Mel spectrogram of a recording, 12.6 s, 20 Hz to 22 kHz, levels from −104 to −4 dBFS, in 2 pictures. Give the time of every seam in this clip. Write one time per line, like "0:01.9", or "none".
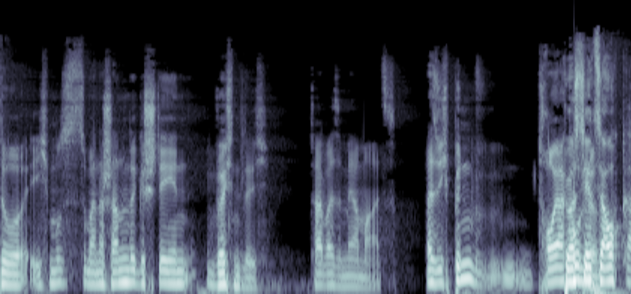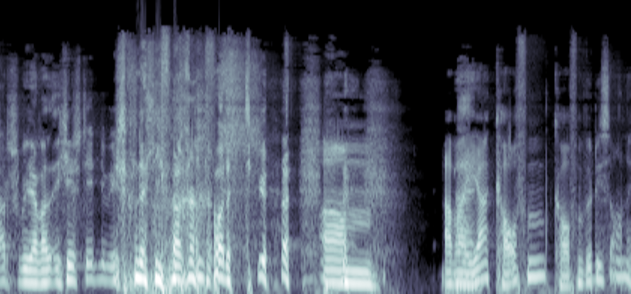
none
